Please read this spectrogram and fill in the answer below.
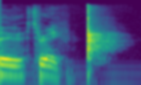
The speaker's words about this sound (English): Can we do a high five? I'll clap at the same time as you. You ready?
